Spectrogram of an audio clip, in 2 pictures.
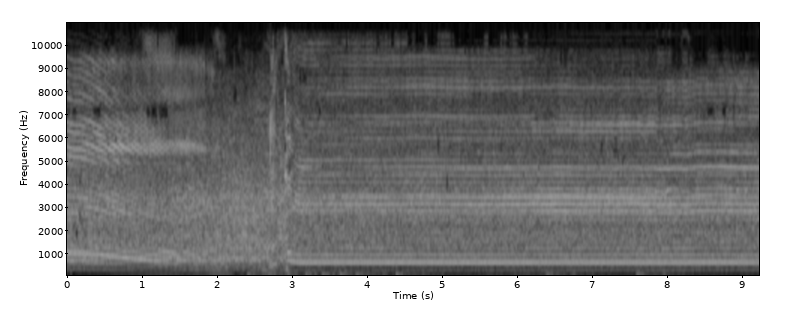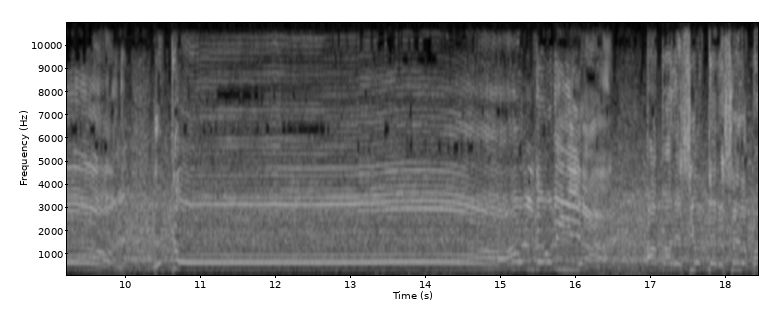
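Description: TV football commentator's long goal cry, a 'gooool' held on one steady note for several seconds, broken once about ten seconds in, taken up again and then falling away, over stadium crowd noise.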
